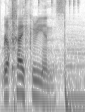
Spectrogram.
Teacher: the glottal non-velar fricative sound that you hear in this word, in the back of the throat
